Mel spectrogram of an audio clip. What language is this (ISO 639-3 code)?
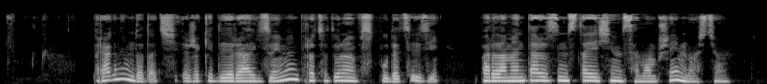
pol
